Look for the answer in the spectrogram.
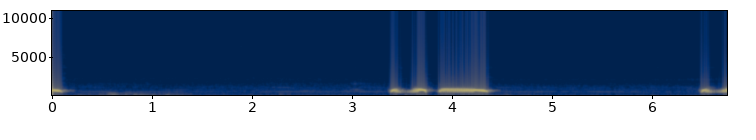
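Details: Decoy cooing of a spotted dove, urging and calling. After faint low knocks, a single low phrase plays: two quick hooked notes, then a long drawn coo. Another phrase starts at the end.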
